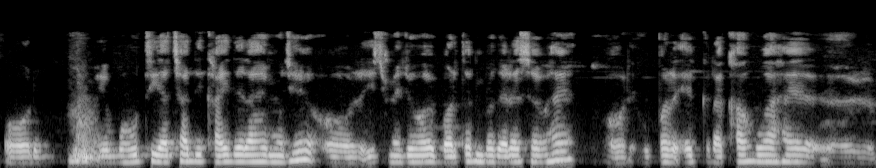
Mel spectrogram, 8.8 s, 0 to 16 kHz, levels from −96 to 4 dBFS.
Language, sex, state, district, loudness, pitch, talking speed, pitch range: Hindi, male, Bihar, Sitamarhi, -18 LUFS, 145 Hz, 180 wpm, 135-150 Hz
